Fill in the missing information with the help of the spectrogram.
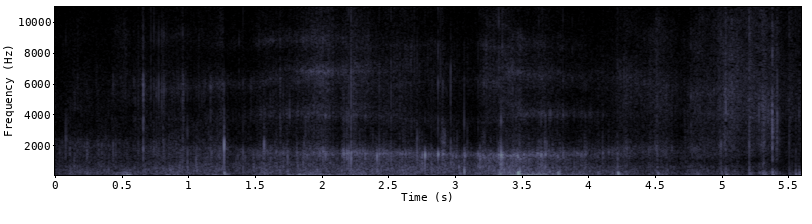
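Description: A crinkly bingsu ball, a stretchy plastic skin filled with plastic beads, is pressed over the top of a microphone and squeezed and scratched with long nails. It makes a close, dense, irregular crinkling and crackling of shifting beads with soft low thumps and brief bright scratchy edges.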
